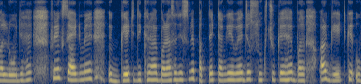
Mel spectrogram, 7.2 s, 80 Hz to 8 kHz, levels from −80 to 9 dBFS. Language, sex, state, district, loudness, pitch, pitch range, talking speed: Hindi, female, Chhattisgarh, Korba, -18 LUFS, 235 Hz, 220-250 Hz, 215 wpm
